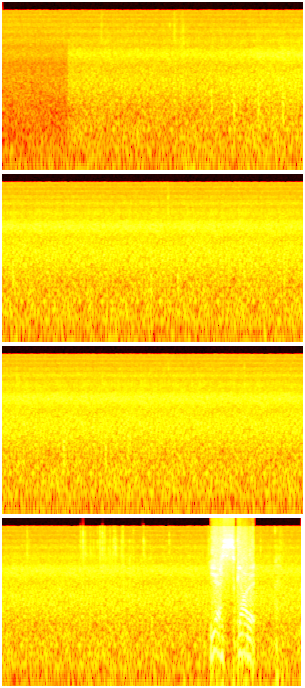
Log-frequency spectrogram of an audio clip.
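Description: A waterfall rushes and roars.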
